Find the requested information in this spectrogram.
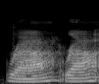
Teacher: I have the back of my tongue tight for the r and then the vowel follows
